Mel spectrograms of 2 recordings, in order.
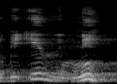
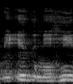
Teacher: बिइज़निह, दाल को बारीक अदा करना है और यहाँ पर देखिए जीम अलामत है वक्फ की, यहाँ पर ठहरेंगे। जब ठहरेंगे तो ये हा के नीचे जो खड़ी ज़ेर है ये सुकून से बदल जाएगी, तो बिइज़निह हो जाएगा।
